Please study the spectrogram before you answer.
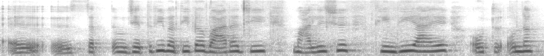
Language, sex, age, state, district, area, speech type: Sindhi, female, 30-45, Gujarat, Surat, urban, spontaneous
